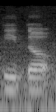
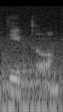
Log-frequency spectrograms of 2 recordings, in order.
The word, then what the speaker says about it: tito: When you say tita or tito, there's no puff of air like in English.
